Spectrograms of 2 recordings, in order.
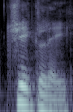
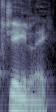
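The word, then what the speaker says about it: Gigli: Jiggly. – Geely. – Geely. Well, oh, we've all got something Giggly. – Here. – Well, you're both wrong. It's Geely.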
